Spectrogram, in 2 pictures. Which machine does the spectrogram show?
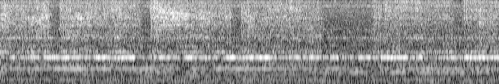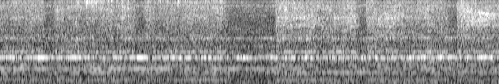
slide rail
